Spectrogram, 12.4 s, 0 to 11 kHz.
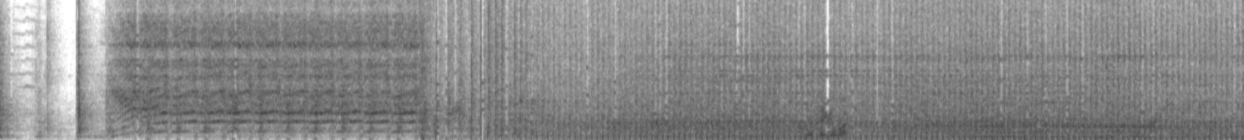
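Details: About 20-year-old Cub Cadet riding mower, started on choke with some throttle: a few cranking chugs, then it catches and settles into a steady, even buzz without dying; running normally.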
